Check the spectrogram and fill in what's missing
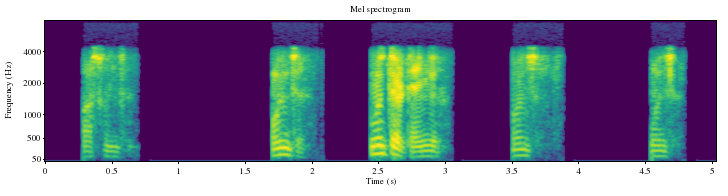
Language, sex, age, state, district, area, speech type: Nepali, male, 30-45, West Bengal, Darjeeling, rural, conversation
